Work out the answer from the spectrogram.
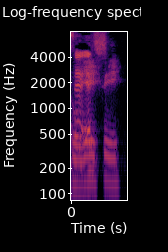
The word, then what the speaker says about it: Pugliese: The way you pronounce Pugliese, it's so good.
